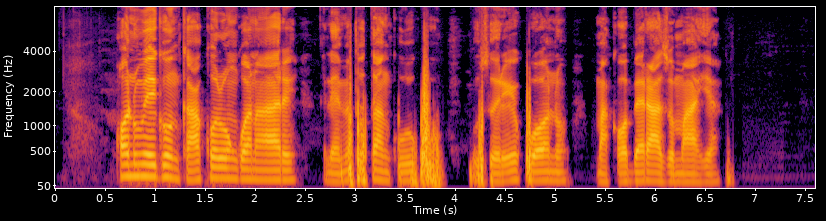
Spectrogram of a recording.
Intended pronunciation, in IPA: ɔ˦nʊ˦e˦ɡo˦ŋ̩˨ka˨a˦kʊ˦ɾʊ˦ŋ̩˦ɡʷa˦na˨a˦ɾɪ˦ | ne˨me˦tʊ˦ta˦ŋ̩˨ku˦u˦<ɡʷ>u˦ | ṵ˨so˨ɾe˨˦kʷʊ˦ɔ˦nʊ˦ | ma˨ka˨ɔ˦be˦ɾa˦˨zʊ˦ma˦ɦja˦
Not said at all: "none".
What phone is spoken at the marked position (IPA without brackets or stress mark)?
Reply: kʷ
